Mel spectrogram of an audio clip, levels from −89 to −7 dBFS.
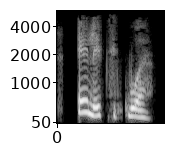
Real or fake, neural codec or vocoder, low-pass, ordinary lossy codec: real; none; 5.4 kHz; MP3, 24 kbps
